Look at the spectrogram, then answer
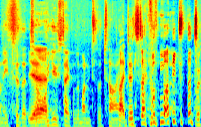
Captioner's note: laughter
